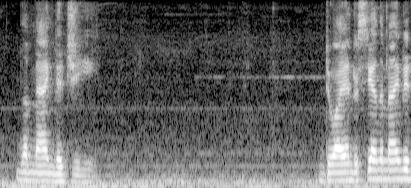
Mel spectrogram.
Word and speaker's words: Magna Ge: Some people say Magna G, some people say Magna Gay.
